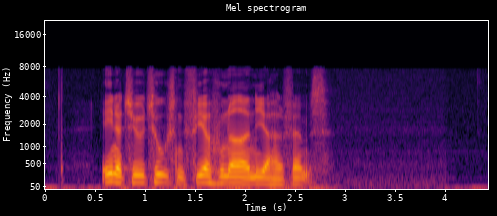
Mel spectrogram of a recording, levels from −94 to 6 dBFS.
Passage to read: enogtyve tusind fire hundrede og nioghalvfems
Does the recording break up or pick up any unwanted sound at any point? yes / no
no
